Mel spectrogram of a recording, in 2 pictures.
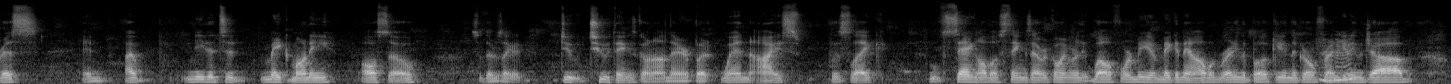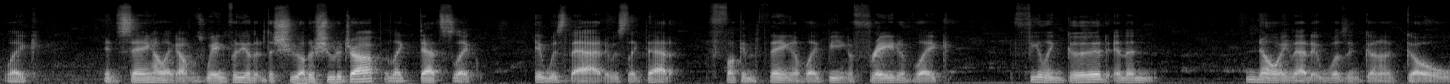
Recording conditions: background noise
